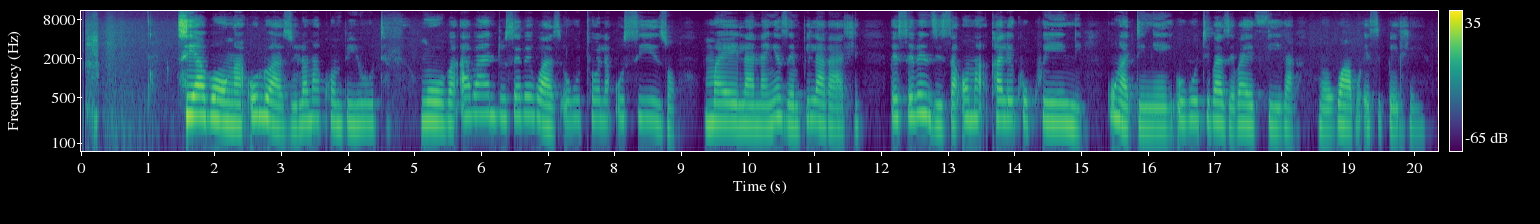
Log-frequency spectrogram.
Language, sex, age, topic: North Ndebele, male, 25-35, health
